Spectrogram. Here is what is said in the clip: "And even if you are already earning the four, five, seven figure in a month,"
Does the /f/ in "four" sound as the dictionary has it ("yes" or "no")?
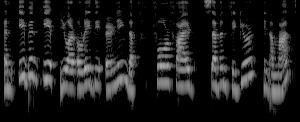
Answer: yes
